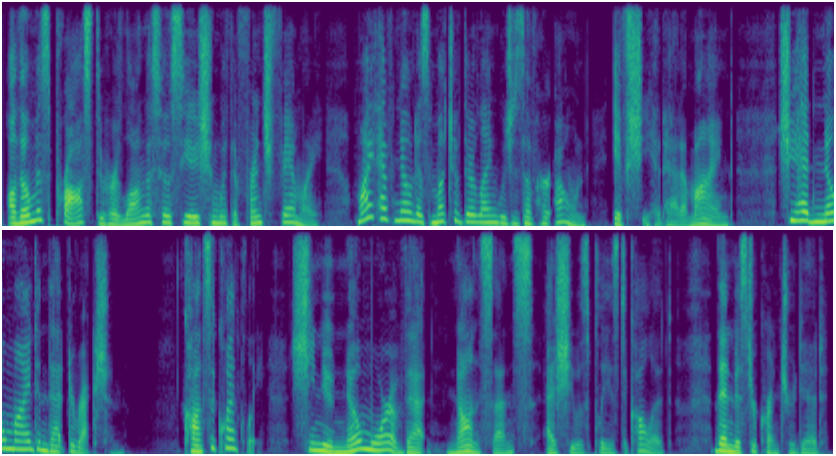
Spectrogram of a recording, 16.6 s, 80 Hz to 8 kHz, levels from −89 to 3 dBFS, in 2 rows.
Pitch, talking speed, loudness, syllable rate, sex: 205 Hz, 200 wpm, -19 LUFS, 4.8 syllables/s, female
